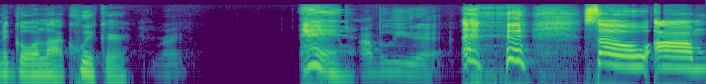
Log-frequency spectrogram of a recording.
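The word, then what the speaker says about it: Aych: a dude out there he goes by H and it's spelled a-y-c-h that's who I met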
